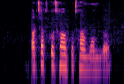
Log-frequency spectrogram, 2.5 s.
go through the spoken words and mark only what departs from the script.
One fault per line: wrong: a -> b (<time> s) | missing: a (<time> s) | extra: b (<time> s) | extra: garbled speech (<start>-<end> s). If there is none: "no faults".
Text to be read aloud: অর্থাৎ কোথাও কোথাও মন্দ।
no faults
